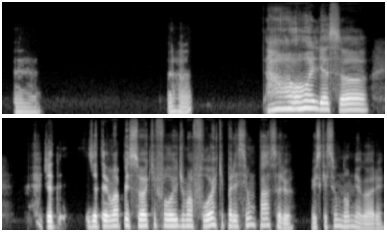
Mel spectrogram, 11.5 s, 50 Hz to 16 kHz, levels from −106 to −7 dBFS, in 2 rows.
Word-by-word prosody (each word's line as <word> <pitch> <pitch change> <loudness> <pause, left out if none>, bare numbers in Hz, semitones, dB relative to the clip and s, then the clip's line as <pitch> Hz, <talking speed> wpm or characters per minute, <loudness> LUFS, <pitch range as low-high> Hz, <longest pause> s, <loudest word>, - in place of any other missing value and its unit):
É. 105 -2 -10 1.9
Aham. 115 +1 -5 1.1
Ah, 170 +5 +1
olha 175 -1 +4
só! 150 0 +1 0.9
Já - - +6
te 360 - -14 0.4
já 140 +1 +4
teve 145 -1 +4
uma 155 +2 +3
pessoa 155 0 +3
que 175 - -9
falou 155 -1 +2
de 150 0 -4
uma 150 0 0
flor 155 +5 +2
que - - -10
parecia 145 +2 -2
um 180 0 -6
pássaro, 140 -11 -3 0.2
eu 120 - -5
esqueci 130 +5 -8
o - - -4
nome 140 -2 -5
agora. 100 -1 -5
150 Hz, 130 wpm, -20 LUFS, 120-165 Hz, 1.9 s, Já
